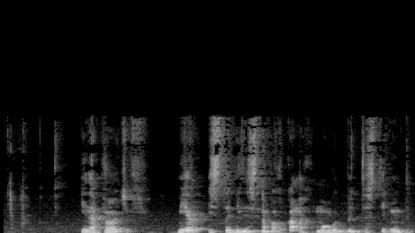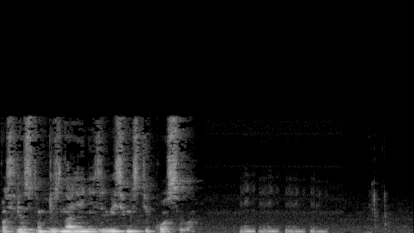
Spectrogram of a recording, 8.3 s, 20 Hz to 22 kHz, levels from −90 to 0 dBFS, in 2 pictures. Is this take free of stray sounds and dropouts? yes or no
no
